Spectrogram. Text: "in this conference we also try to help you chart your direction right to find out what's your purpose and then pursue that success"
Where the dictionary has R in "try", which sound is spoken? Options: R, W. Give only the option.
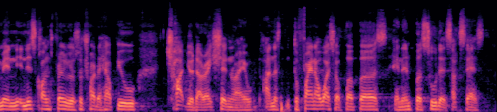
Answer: R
